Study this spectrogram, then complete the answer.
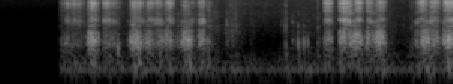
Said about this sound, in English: He sat at his desk and wrote a note on a small piece of paper.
